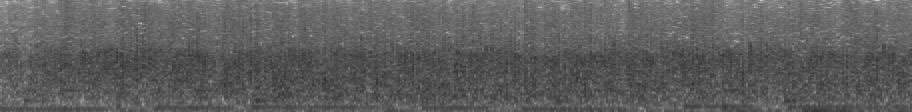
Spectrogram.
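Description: A steady burst of audience applause, dense clapping holding at an even loudness throughout with a faint low hum beneath it.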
